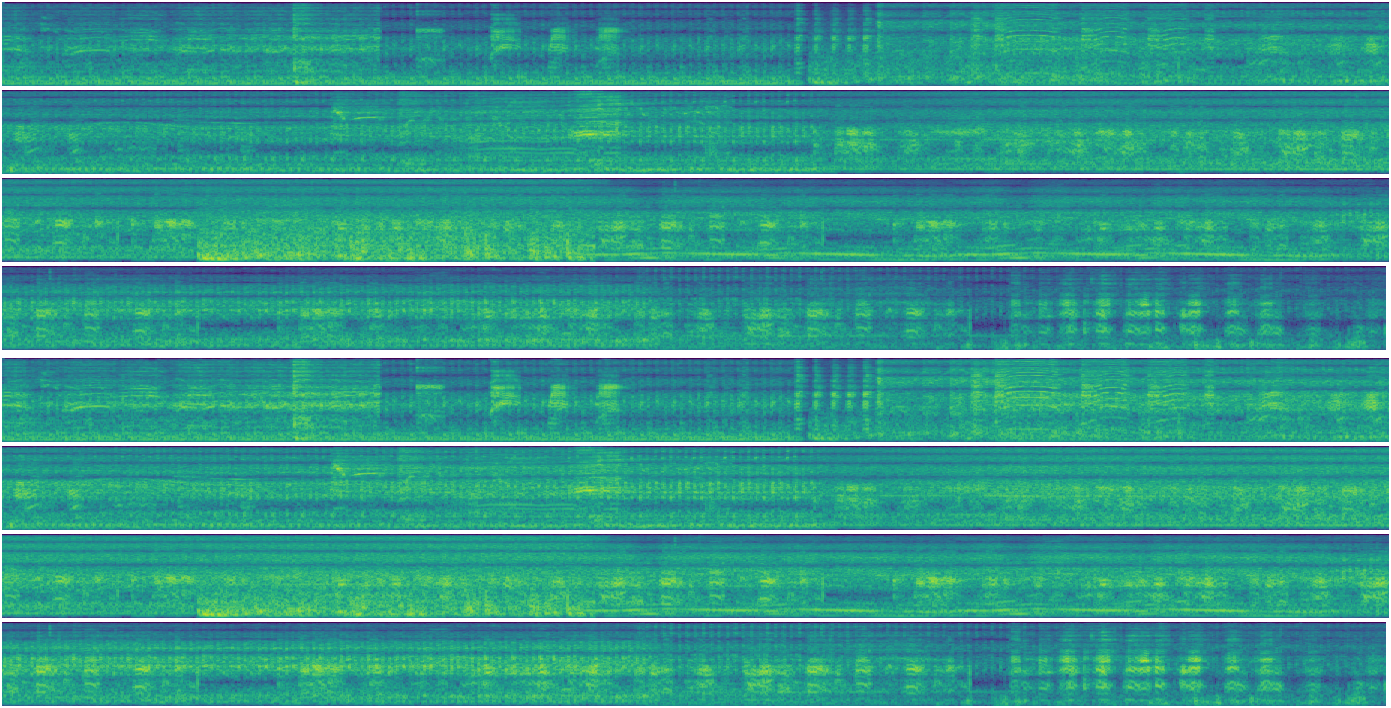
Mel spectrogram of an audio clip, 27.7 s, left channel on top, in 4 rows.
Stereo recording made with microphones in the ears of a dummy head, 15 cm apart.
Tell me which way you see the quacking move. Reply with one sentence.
In this clip you hear the quacking move from right to left and back again.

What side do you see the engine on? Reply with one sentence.
In this clip you hear the engine on the right.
